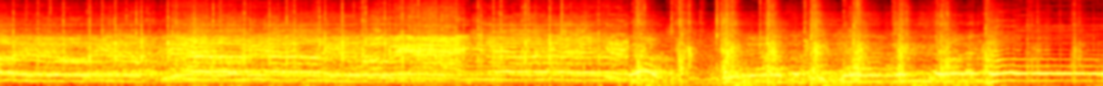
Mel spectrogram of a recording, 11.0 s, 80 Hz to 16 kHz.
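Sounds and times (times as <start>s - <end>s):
football crowd chanting: 0.0s - 10.2s.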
